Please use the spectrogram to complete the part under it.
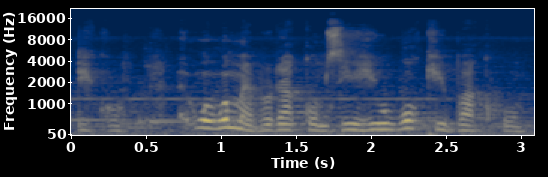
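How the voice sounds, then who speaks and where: Actress as an anxious Nigerian young woman, echoey room, clear music behind. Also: fairly low pitch, lively intonation, a little fast, close to an everyday voice. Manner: worried, pleading, stammering. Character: anxious young woman waiting for her brother.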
